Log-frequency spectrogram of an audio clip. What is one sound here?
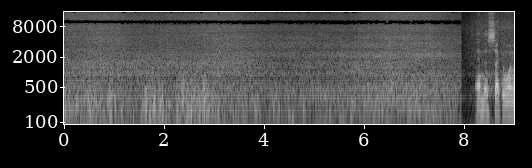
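Rough waves crash and churn against a shore.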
